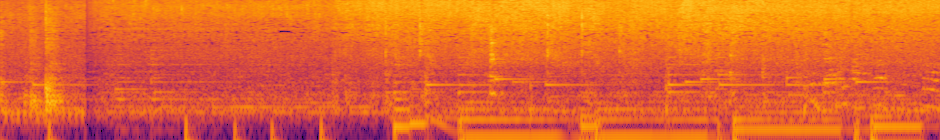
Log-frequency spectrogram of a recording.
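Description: Spice paste with lemongrass, galangal and bay leaves sizzling in hot oil in a wok while a metal spatula stirs it; the sizzle grows louder about four seconds in. A brief loud clatter about half a second in.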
